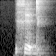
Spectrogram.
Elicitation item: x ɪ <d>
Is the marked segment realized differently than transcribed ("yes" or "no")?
no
